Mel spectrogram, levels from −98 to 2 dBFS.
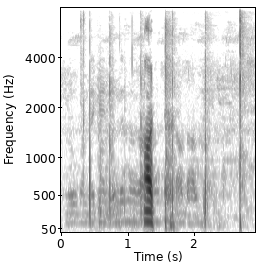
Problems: none marked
